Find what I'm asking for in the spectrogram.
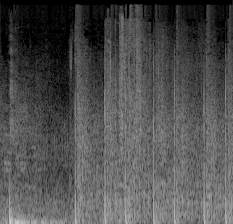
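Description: Bursts of gunfire from the video game Arc Raiders crack in a rapid, uneven series of sharp reports over a dull background rumble, moderately loud and somewhat distant.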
